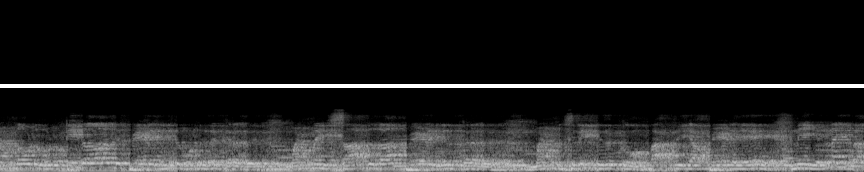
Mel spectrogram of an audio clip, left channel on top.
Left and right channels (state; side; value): silent; left; digital silence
